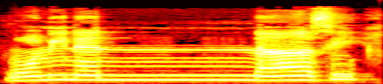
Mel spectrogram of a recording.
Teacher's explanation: نون کو نون میں ملا رہے ہیں، ایک تو ڈبل نون آ گئے، ٹھیک ہے، اور اوپر سے شد بھی آ گئی، تو یہاں اچھا خاصا گنہ ہوگا۔ اور یہاں پہ کوئی وقف بھی نہیں آ رہی، اگر وقف آ رہی ہو تو ہم تھوڑا کم کر دیتے ہیں۔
